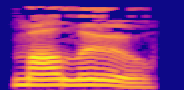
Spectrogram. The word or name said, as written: malu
